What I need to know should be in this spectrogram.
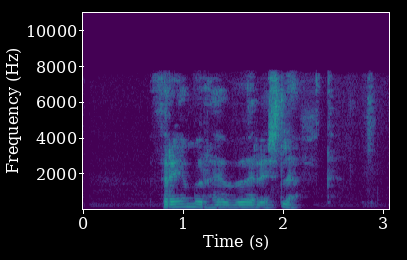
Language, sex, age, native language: Icelandic, male, 40-49, Icelandic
